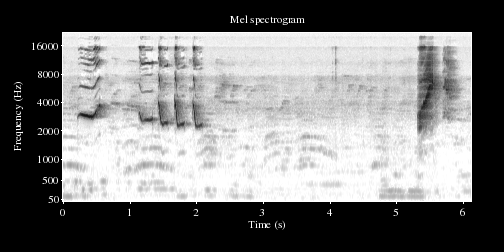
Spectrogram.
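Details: Kapas tembak triller in besetan song for masteran: a clear whistled note, then three fast descending slurred notes, a pause, then a harsh rasping burst.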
